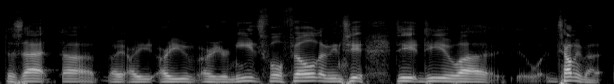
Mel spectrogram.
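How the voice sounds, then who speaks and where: A man's voice: medium pitch, a little fast, a little mellow, clear, resonant tone, dry recording. Man hosting a casual podcast, dry close sound. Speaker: podcast host and amateur radio hobbyist. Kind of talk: unscripted casual chat. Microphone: close USB podcast microphone.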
